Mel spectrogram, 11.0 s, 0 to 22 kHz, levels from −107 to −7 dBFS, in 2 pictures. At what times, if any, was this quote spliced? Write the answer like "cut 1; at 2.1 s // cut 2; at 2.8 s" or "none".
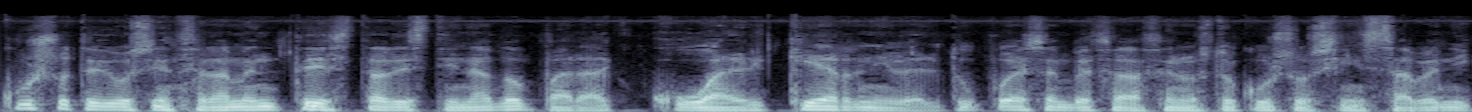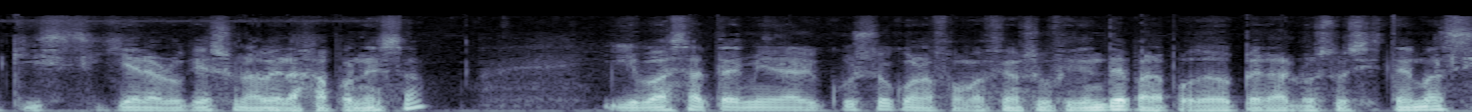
none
